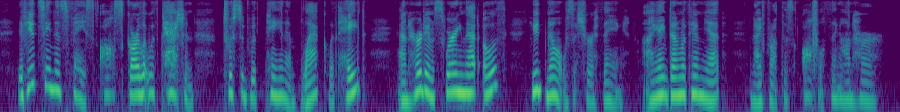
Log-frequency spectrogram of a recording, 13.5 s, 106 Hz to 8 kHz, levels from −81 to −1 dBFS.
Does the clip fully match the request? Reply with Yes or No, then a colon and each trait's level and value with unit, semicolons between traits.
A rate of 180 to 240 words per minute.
Yes: average, 190 wpm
